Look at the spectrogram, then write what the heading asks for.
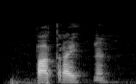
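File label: "патрайтны", Komi, male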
